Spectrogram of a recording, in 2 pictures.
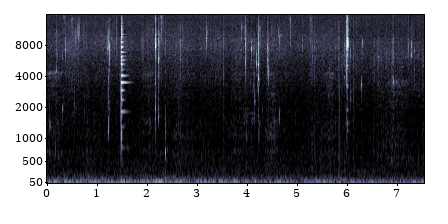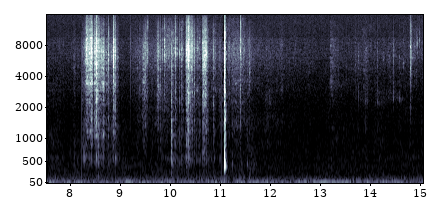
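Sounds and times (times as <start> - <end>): food wrapper rustling and tearing: 8.2 - 11.0.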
